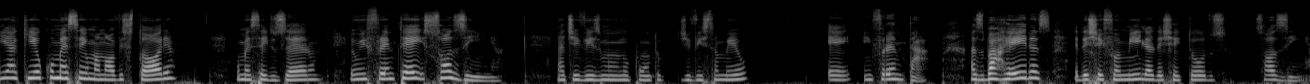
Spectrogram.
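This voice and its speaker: A woman speaks at a fairly high pitch with ordinary pitch variation. Her pace is fairly slow, with long, frequent pauses. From Northeast Brazil (Paraíba). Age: 20s. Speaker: student, panel participant. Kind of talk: panel discussion statement. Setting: live-streamed panel in cultural space.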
